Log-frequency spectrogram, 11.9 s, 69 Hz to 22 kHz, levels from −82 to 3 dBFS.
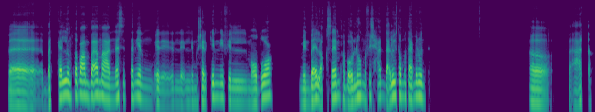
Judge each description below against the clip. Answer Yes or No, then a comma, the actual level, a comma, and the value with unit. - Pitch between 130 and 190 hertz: Yes, medium, 140 Hz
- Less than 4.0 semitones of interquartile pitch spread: No, average, 5.0 semitones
